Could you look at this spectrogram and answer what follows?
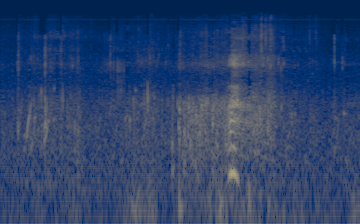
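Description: Wading through shallow swamp water and mud: water sloshing around the legs, louder for a second or so about two to three seconds in.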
